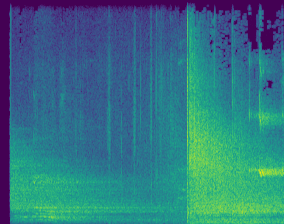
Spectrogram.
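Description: Volleyball match in an echoing sports hall: players' voices and ball impacts, with the noise jumping sharply louder about three seconds in and staying loud. A thin high tone starts just before the end.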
